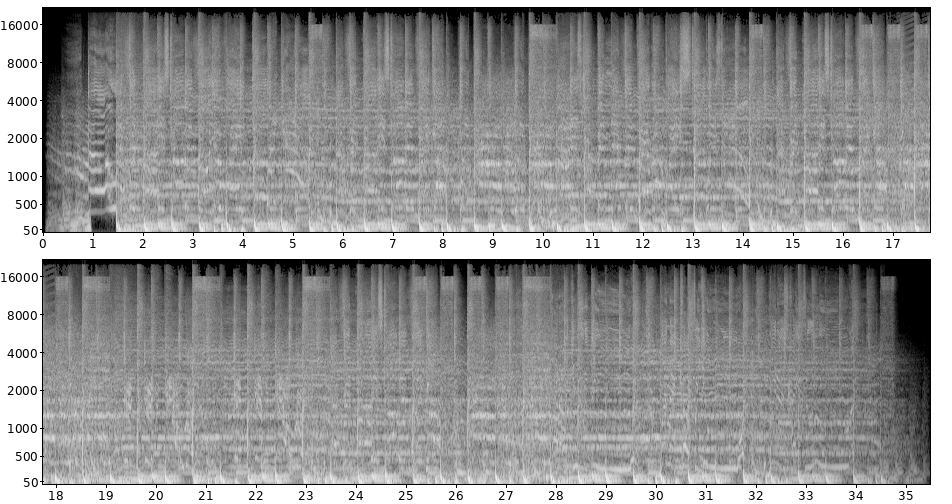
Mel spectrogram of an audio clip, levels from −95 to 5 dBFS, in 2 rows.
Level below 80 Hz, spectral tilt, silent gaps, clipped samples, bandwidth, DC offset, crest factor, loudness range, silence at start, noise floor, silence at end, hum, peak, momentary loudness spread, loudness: -16 dBFS; -4 dB/octave; none; under 0.1%; over 20 kHz; under 0.1%; 10 dB; 1 LU; 0.15 s; -40 dBFS; 0.65 s; none; 0 dBFS; 5 LU; -11 LUFS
